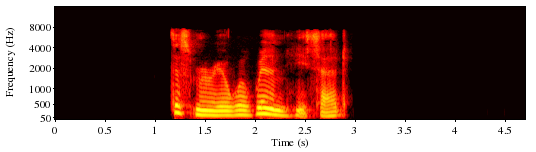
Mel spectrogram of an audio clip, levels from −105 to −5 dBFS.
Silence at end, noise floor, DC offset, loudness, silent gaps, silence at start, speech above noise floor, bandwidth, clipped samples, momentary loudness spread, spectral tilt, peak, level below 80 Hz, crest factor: 1.8 s; under -90 dBFS; under 0.1%; -33 LUFS; none; 1.15 s; over 58 dB; 7.8 kHz; under 0.1%; 10 LU; -6 dB/octave; -18 dBFS; -74 dBFS; 18 dB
